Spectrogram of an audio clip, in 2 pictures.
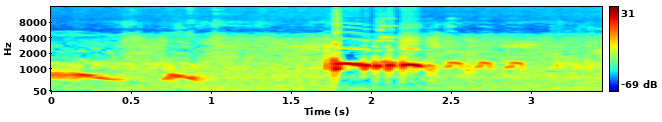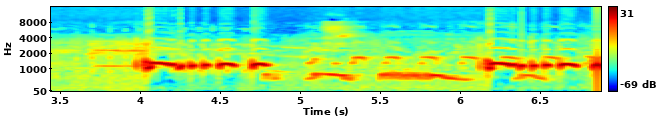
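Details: Local zebra dove song used to lure other doves into calling. Three loud bursts of rapid stuttering coos come roughly two seconds apart, with lower slurred coos from other doves between them.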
